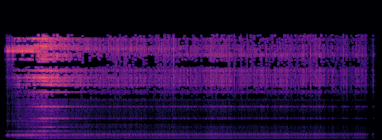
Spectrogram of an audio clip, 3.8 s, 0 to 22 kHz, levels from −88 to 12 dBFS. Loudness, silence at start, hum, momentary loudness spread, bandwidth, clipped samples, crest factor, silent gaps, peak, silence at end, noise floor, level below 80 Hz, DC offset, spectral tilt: -26 LUFS; 0.05 s; none; 22 LU; 17 kHz; under 0.1%; 26 dB; none; -8 dBFS; 0.15 s; -52 dBFS; under -90 dBFS; under 0.1%; 5 dB/octave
